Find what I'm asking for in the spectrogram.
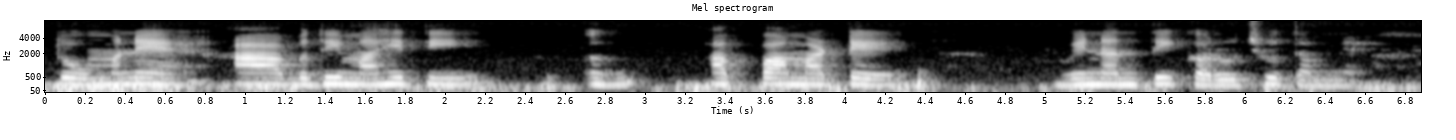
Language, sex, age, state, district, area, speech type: Gujarati, female, 18-30, Gujarat, Ahmedabad, urban, spontaneous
